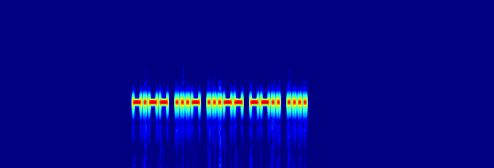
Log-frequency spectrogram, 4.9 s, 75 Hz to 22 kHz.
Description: Morse code, heard as a keyed tone, about 46 wpm, 700 Hz. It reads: YV3ZH
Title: DXCC-100 Call Signs - 5 Characters - 45wpm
